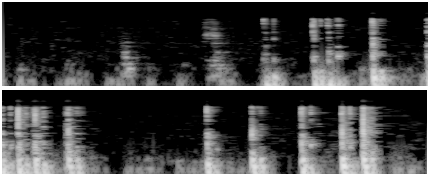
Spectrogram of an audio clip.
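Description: Computer keyboard keys tapped one at a time as a number is entered: about a dozen separate keystrokes, with a pause of about a second partway through.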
